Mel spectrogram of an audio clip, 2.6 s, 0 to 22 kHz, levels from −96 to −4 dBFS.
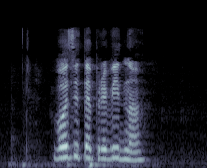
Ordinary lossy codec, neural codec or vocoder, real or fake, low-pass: AAC, 32 kbps; none; real; 10.8 kHz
